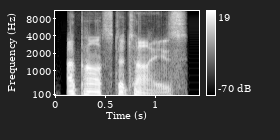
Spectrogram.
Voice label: "apostatize", British

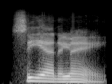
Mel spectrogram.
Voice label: "CNAA", American

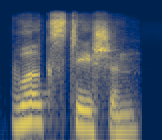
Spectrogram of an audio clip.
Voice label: "workstation", Indian

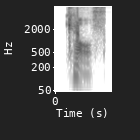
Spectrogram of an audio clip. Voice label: "couth", American

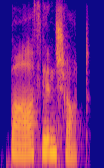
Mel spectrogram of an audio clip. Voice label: "Parthian shot", Indian; Dictionary

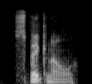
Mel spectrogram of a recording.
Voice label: "spicknel", British

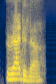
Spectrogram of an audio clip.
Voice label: "radula", Indian

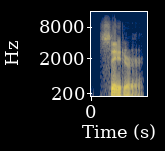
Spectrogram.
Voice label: "Seder", American

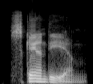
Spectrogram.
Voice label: "scandium", American

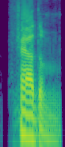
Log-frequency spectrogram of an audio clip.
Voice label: "fathom", American

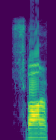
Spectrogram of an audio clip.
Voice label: "FBA", American

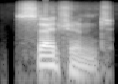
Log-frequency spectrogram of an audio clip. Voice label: "sejant", American

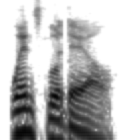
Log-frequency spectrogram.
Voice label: "Wensleydale", American

